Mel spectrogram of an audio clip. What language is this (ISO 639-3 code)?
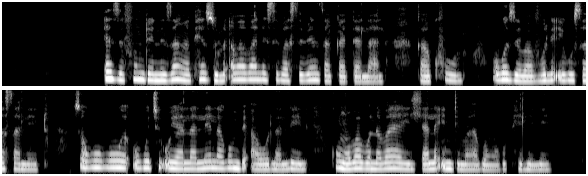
nde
